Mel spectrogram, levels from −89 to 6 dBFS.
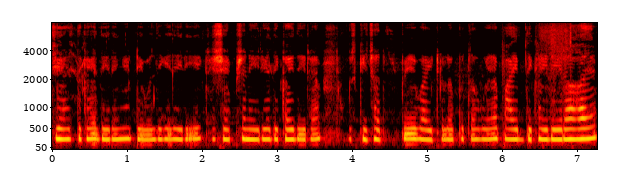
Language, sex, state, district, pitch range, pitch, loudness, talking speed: Hindi, female, Bihar, East Champaran, 235-245 Hz, 240 Hz, -29 LUFS, 230 wpm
